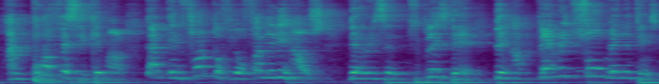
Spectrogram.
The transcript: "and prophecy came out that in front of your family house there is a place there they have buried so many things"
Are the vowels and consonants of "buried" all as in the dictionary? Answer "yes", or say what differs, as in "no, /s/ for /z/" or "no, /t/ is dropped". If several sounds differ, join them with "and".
yes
